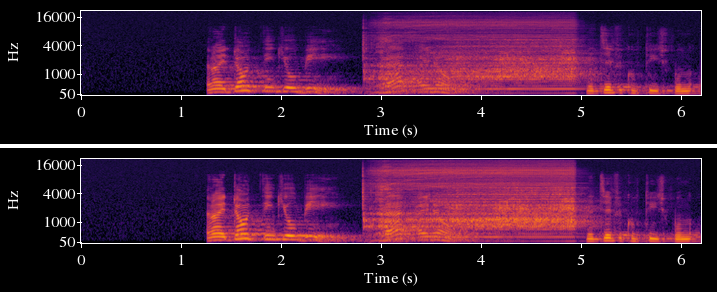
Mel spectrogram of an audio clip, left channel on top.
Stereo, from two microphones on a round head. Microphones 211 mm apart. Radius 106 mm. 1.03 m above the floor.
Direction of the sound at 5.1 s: 20° right (ahead or behind).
